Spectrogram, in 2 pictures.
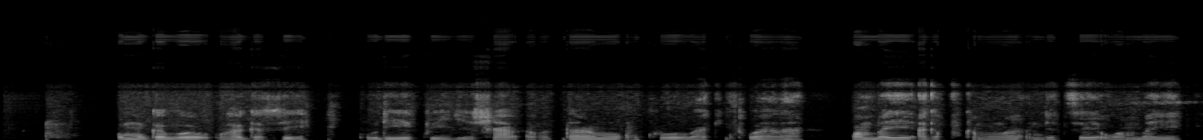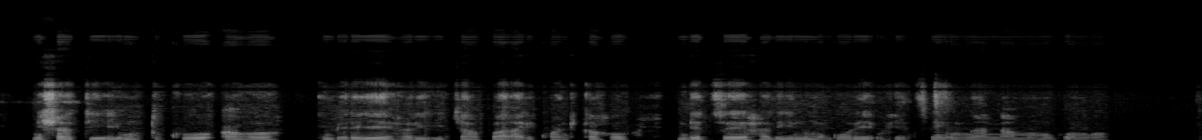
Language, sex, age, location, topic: Kinyarwanda, male, 18-24, Kigali, health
